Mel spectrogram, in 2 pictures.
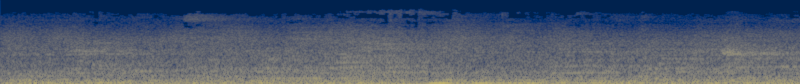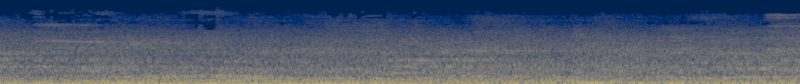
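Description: Steady low rumble of room noise, with faint indistinct sounds above it.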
